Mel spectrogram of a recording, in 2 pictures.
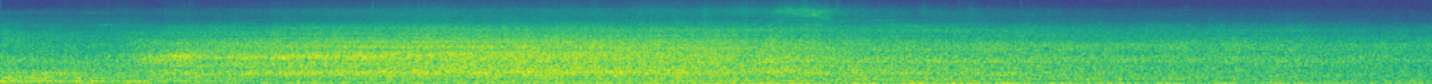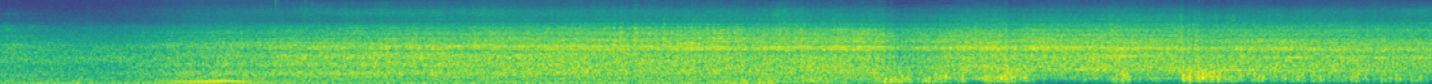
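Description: Italian high-speed passenger trains passing at speed on a viaduct: a loud, steady rush of wheel, rail and air noise. It eases slightly, then swells again about halfway through as another train comes by.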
